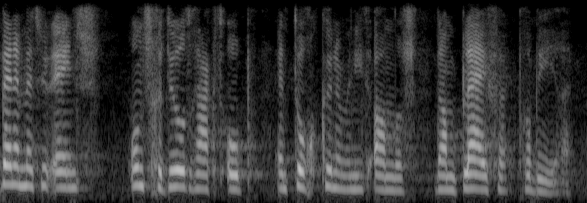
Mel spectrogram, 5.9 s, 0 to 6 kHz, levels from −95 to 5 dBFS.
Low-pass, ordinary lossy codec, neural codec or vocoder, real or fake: 5.4 kHz; Opus, 24 kbps; vocoder, 44.1 kHz, 80 mel bands, Vocos; fake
